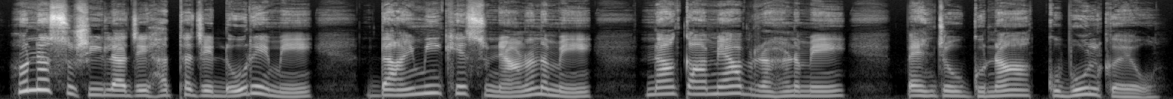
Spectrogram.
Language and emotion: Sindhi, neutral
